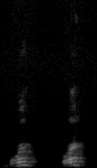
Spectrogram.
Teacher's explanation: Now I'm going to say the WH sound as a blowing sound.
